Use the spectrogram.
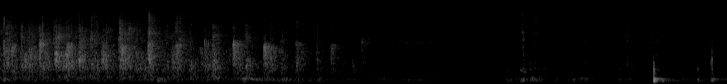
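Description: A church congregation at a Sunday worship service applauds as the pastor comes forward, a fairly faint spatter of claps that thins and fades out, leaving a few scattered knocks and rustles.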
